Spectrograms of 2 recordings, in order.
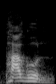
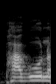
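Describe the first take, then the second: The two takes are said the same way.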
